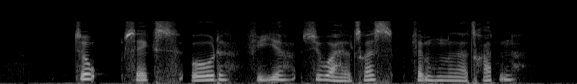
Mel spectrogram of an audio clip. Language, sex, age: Danish, female, 44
